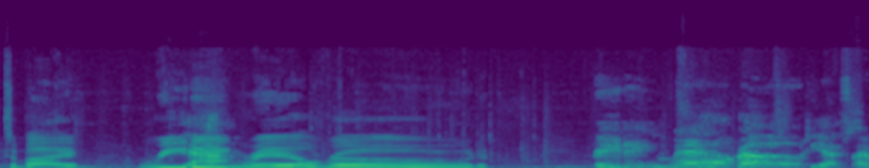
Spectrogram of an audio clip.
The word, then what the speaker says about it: Reading: i want to know this place is pronounced reading by the way if this is the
